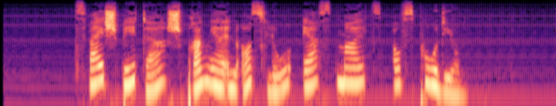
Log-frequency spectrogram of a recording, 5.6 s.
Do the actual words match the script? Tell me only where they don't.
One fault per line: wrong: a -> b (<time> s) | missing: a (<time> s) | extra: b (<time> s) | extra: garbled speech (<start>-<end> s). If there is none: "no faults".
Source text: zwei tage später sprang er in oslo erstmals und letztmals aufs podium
missing: tage (1.0 s)
missing: und letztmals (3.8 s)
